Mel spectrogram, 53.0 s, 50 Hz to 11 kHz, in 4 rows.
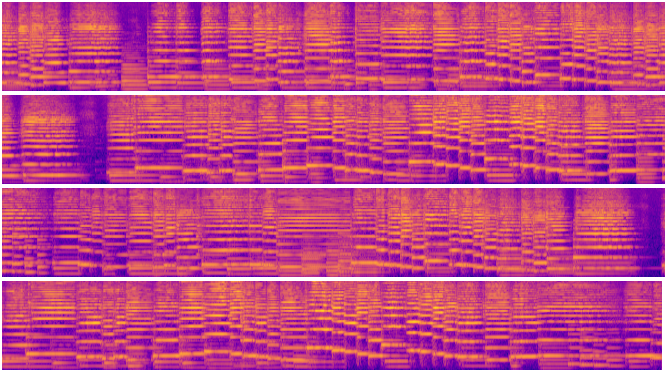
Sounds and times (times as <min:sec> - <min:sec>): Violin, fiddle: 0:00.0 - 0:52.9.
